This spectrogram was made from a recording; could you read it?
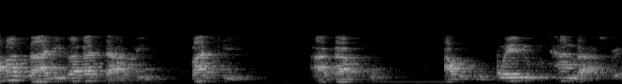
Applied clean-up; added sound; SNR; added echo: none; none; none; reverberation time 0.7 s.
